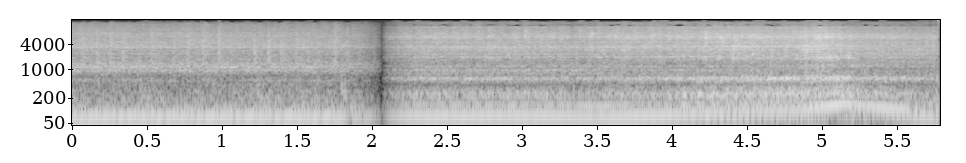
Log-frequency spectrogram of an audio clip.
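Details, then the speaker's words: 1950 GMC 'Pigpen' on S15 chassis, LS7 V8 with Holley Terminator X, after replacing a 2.5-bar MAP sensor, now runs beyond 3 seconds: deep steady idle, one brief dip and light rev; normal idle, warming to self-tune. "but it definitely runs better runs longer than 3 seconds I figured the map sensor was the issue"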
